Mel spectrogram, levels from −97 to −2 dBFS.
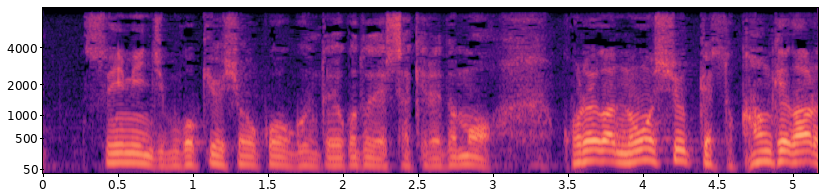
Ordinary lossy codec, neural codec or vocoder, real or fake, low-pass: none; none; real; 7.2 kHz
